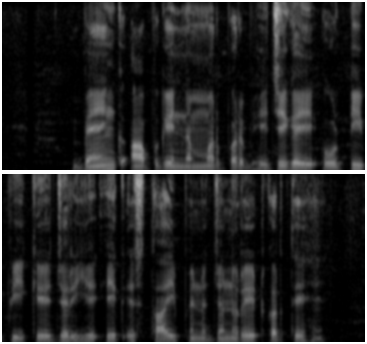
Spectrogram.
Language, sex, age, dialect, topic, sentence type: Hindi, male, 25-30, Kanauji Braj Bhasha, banking, statement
